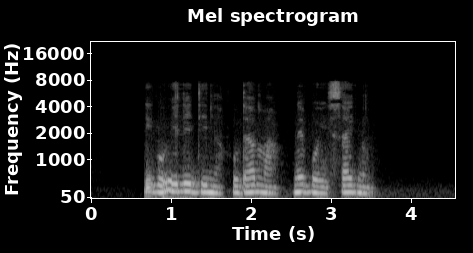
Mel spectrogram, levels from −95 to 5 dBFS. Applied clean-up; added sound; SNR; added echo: neural mask model RNNoise.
